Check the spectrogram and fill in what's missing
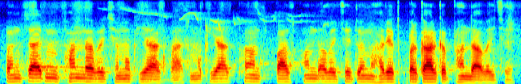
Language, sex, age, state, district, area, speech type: Maithili, male, 18-30, Bihar, Begusarai, rural, spontaneous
